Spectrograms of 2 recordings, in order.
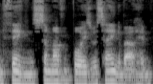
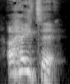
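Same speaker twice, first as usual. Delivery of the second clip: sudden loud angry cry, much higher; angry outburst; 10 semitones higher, 12 dB louder, slower than usual. A narrator's reading. Boy suddenly furious about school, yelling high. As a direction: burst out in fury. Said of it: "He was angry all of a sudden".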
